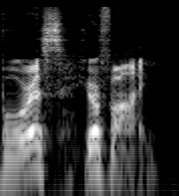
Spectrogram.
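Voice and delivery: ordinary talk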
